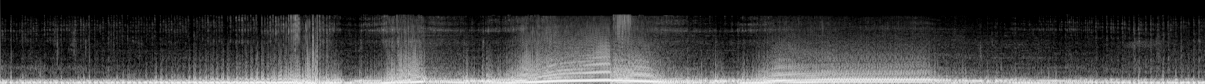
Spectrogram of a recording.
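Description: A car engine revs up several times through a twin exhaust, one pipe feeding a double exhaust pipe, pitch sweeping up and falling back in loud bursts over a steady idle rumble.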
